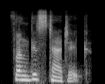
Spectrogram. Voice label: "fungistatic", Indian

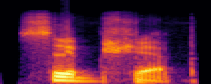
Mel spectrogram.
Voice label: "sibship", American

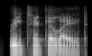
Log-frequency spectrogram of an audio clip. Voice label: "reticulate", American

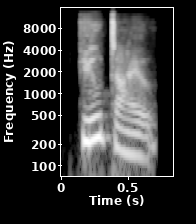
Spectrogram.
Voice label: "futile", Indian

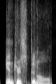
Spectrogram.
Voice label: "interspinal", American

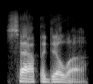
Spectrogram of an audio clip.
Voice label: "sapodilla", American

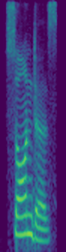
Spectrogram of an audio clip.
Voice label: "saunders", Indian

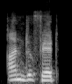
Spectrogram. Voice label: "underfed", Indian

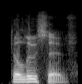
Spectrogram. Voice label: "delusive", American

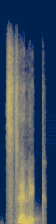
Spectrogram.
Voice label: "sthenic", Indian

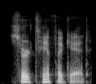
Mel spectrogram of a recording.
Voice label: "certificate", American

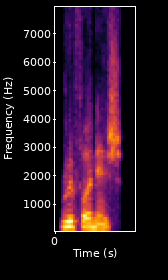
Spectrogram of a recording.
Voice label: "refurnish", Indian

